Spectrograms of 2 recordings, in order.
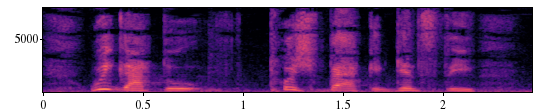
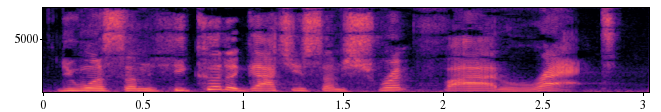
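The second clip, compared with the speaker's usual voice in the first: normal talking voice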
